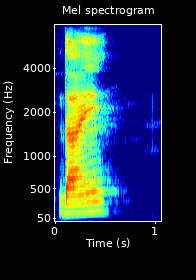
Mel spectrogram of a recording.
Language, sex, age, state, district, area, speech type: Hindi, male, 30-45, Madhya Pradesh, Ujjain, urban, read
